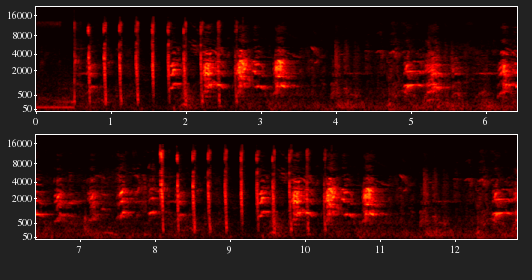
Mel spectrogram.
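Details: Toy Pomeranian dogs at a dog market in Delhi, India: rapid high-pitched yapping barks in dense bursts, many in quick succession, with overlapping yelps and sharp clicks in between.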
